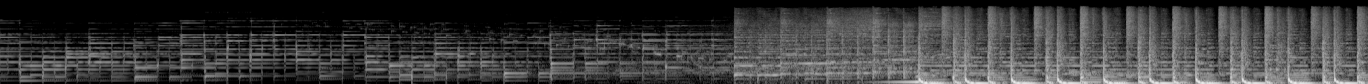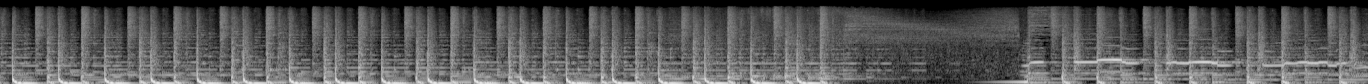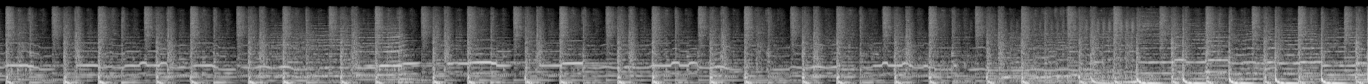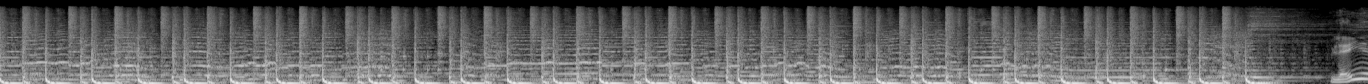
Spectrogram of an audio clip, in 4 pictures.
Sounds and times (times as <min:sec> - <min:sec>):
Exciting music: 0:07.4 - 0:54.7.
